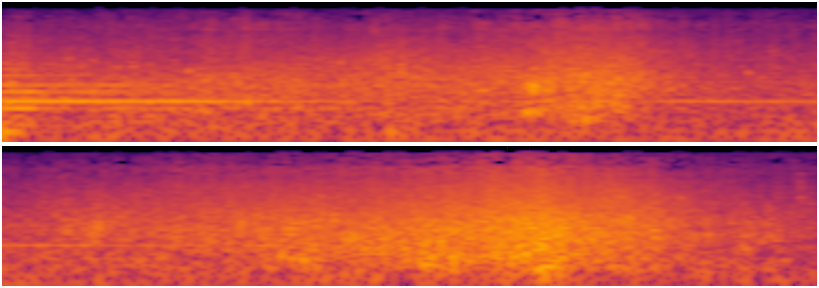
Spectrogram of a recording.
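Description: Ocean waves washing in, two swells rising and falling about four seconds apart, while the last guitar chord of the song fades out in the first seconds.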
